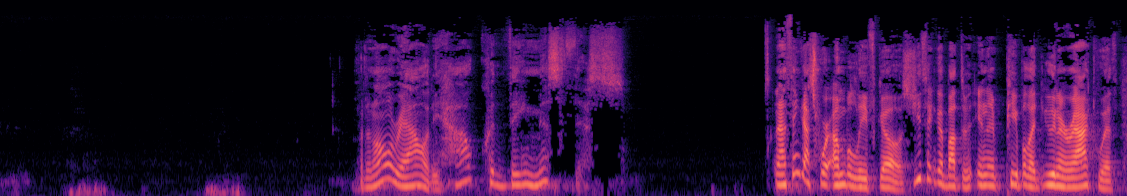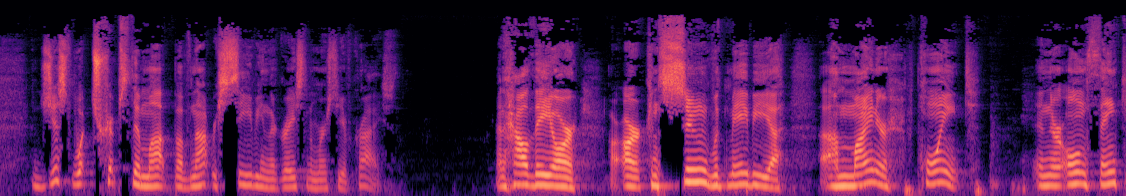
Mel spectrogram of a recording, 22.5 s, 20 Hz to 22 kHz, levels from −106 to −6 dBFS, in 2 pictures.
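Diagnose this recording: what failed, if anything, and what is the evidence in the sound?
Nothing failed; no stage leaves any audible fault.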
